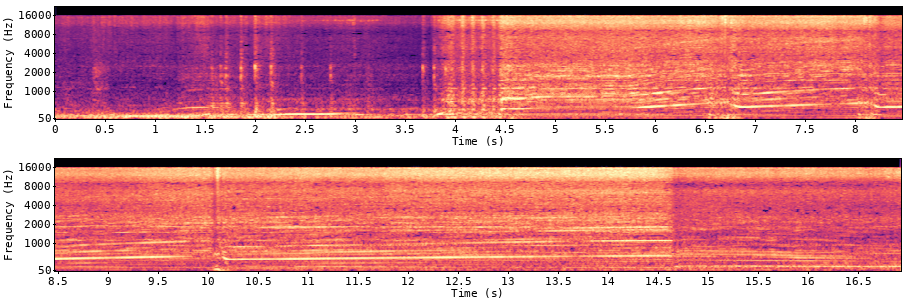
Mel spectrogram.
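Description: Drag car's engine heard from inside the car: running low at the start line, then at wide-open throttle from about four seconds in, its pitch climbing and dropping back with three quick upshifts, then falling away near the end as the driver lifts off after the pass.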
